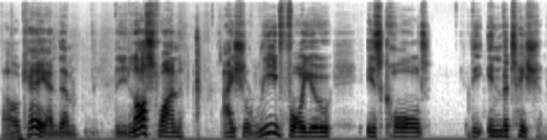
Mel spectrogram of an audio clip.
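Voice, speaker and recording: Male poet for story-poem reading: theatrical, unhurried delivery with big melodic swings in pitch. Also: lively intonation. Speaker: poet reading own poems. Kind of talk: expressive recitation of rhyming story poems.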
